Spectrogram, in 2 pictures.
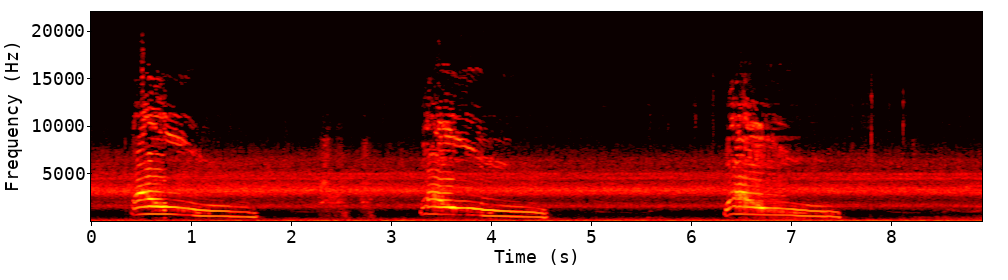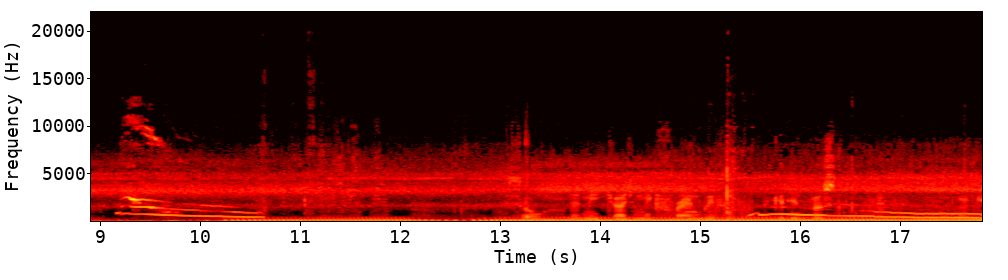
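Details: Young stray street kitten, scared and waiting to be rescued after its mother was hit by a truck, meowing loudly: four sharp falling meows about three seconds apart, then a low engine-like hum and one softer drawn-out meow near the end.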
